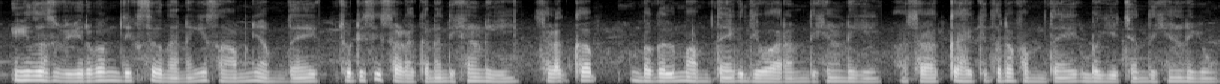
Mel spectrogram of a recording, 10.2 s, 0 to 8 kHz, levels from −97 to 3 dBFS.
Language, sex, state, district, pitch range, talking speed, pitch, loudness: Hindi, male, Uttarakhand, Tehri Garhwal, 115-135 Hz, 200 wpm, 120 Hz, -19 LUFS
